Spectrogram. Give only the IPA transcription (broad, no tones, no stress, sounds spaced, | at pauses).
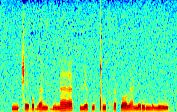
ŋ͡m ɪ ǁ e ɓ ɔ ɡʷ æ ŋ ə ɡ͡b u ŋ æ | lʲ æ kʷ ɜ ǃ u kʰ ɜ k͡p ɔ l æ ŋ e ɾ u ŋ͡m ɪ n u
